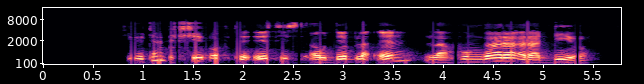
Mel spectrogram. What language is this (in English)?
Esperanto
